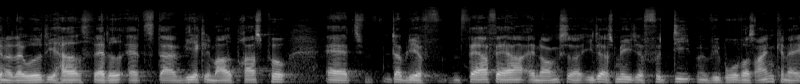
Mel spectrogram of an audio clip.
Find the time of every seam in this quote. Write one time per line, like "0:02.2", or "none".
none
